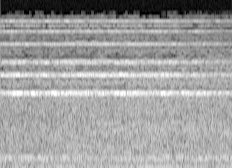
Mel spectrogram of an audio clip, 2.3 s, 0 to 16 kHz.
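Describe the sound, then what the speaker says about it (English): A train in the video game Train Sim World 2020 gives a steady rumbling roll with high, sustained wheel-squeal tones, continuous and fairly loud, with no voices. "Looks like we're going to miss the train again."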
